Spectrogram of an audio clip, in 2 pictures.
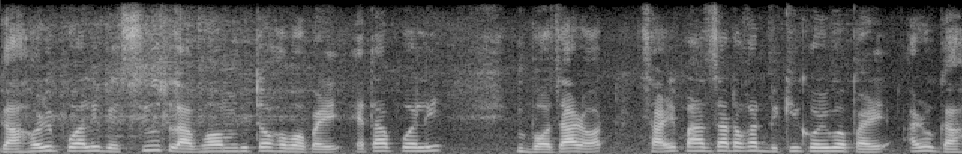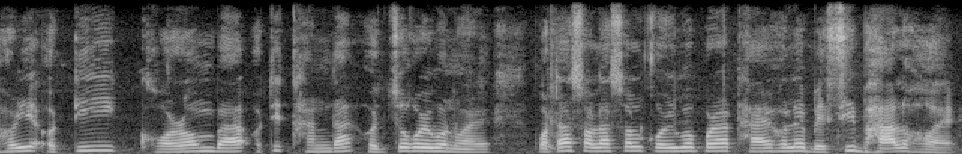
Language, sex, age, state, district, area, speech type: Assamese, male, 18-30, Assam, Dhemaji, rural, spontaneous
